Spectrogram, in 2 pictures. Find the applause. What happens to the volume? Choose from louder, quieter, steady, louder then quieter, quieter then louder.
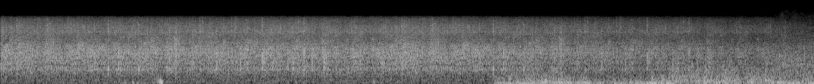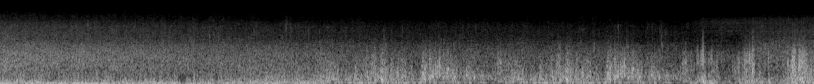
quieter.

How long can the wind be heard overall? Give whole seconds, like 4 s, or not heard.
11 s.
